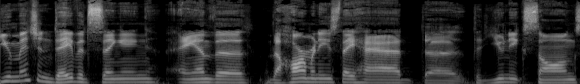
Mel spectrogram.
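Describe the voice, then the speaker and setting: A man with a normal speaking voice, fairly high pitch and ordinary pitch variation, at a fairly slow pace with hardly any pauses, on a very clean recording with a silent background. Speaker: podcast host interviewer. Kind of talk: interview.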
